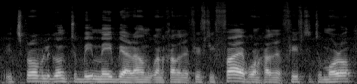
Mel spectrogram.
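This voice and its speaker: A man who is slightly hoarse, host of a stock analysis channel, talking through a valuation in a conversational, think-aloud way. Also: mid-range voice, fairly even intonation, quick pace, a little mellow, a little hiss or hum. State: slightly hoarse, losing his voice. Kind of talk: casual stock analysis walkthrough.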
